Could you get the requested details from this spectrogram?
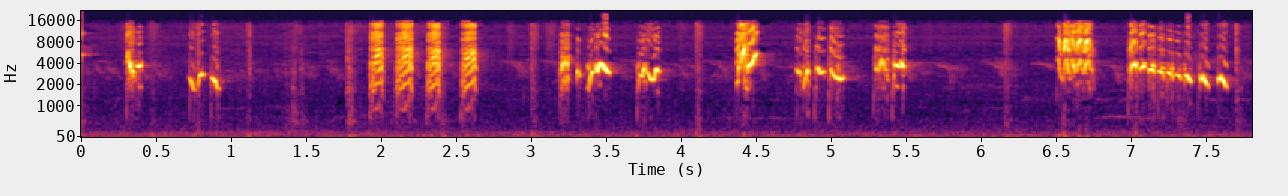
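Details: Captive female greater green leafbird calling males while in breeding condition: a lively run of sharp chirps, buzzy clustered notes and short wavering whistles, fairly evenly spaced, ending in a rapid descending trill of whistled notes.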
